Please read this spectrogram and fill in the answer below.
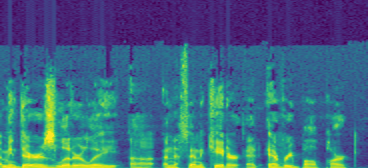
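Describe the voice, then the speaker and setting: Speaking at a very fast pace with an American accent, a man keeps a medium pitch and fairly even intonation on a very clean recording with a silent background. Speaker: baseball clubhouse manager. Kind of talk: casual interview chat. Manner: halting, repeats words.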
